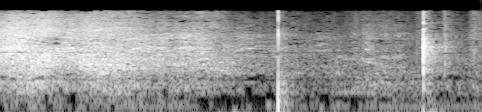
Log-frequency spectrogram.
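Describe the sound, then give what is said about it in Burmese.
Two sharp, isolated hand claps come about two seconds apart, following a fading noisy background. “လက်ခုပ်တီးတဲ့အသံဟုတ်ပြီနော်အရင်ကလက်ခုပ်တီးတာမမြင်ဘူးပဲနဲ့လက်ခုပ်တီးတာလို့ပြောလို့ရမလား”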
